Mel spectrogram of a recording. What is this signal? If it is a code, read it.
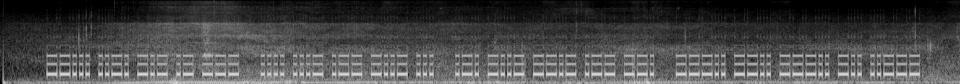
Morse code, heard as a keyed tone, machine-sent, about 37 wpm, 480 Hz, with the noise of a residential street. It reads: 7FKAO HVWXS RXQWG 8Z8D2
